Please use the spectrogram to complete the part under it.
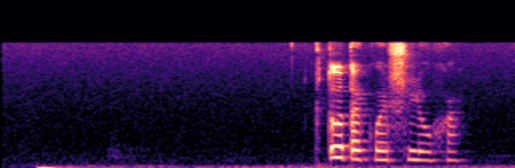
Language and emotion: Russian, neutral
